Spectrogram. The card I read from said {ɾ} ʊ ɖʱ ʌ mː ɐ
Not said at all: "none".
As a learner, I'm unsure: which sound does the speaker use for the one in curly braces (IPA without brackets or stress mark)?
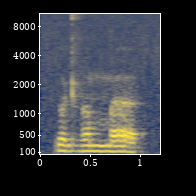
ɾ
